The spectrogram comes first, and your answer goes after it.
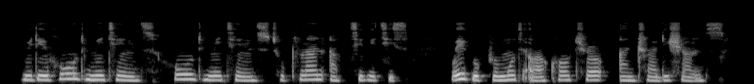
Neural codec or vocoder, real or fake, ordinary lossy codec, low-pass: none; real; none; 7.2 kHz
